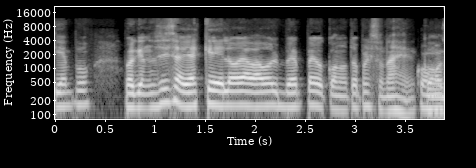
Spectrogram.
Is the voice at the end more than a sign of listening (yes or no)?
yes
